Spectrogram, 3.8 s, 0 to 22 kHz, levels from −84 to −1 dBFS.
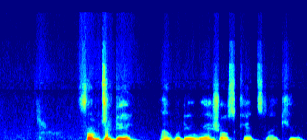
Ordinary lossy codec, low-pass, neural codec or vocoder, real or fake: Opus, 16 kbps; 19.8 kHz; vocoder, 44.1 kHz, 128 mel bands, Pupu-Vocoder; fake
